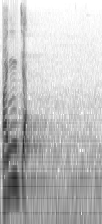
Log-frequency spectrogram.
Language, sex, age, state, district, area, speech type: Sanskrit, male, 18-30, Karnataka, Uttara Kannada, rural, read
